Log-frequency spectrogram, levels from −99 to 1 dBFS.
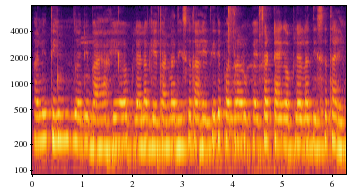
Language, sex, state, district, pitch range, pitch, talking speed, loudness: Marathi, female, Maharashtra, Sindhudurg, 195-205 Hz, 200 Hz, 170 wpm, -15 LUFS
